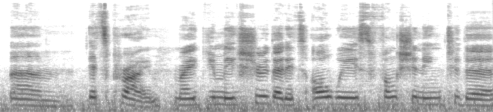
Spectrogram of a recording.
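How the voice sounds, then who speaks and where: With a non-native accent, a woman talks at medium pitch with fairly even intonation while the room's echo can be heard. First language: not English. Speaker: vlogger. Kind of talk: casual vlog monologue. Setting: on the way to the gym. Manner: many fillers and hesitations.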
